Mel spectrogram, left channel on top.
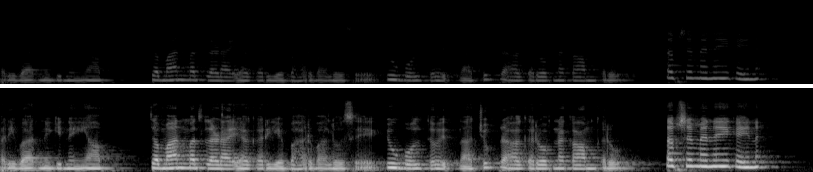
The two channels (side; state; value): left; quieter; 29.5 dB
